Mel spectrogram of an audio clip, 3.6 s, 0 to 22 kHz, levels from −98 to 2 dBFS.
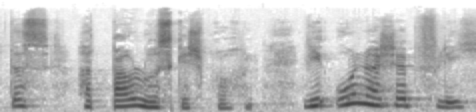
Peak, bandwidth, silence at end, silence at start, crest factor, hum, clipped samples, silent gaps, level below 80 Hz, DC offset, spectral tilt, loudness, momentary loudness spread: -16 dBFS; 16.5 kHz; 0 s; 0.1 s; 16 dB; none; under 0.1%; none; -70 dBFS; under 0.1%; -3.5 dB/octave; -30 LUFS; 16 LU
